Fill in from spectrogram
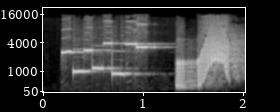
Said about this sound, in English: You can read along with C-3PO and me in your book. You will notice time to turn the page when you hear R2-D2 beep like this.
